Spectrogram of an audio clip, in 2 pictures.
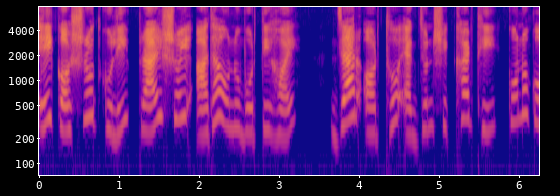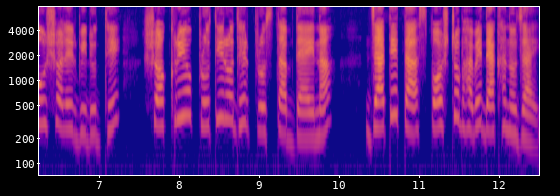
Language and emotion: Bengali, neutral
